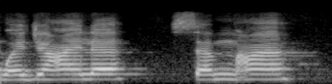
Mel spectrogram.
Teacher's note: Okay, ada huruf ain berada di tengah. Waja'ala sam'a, tengah kerongkong.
